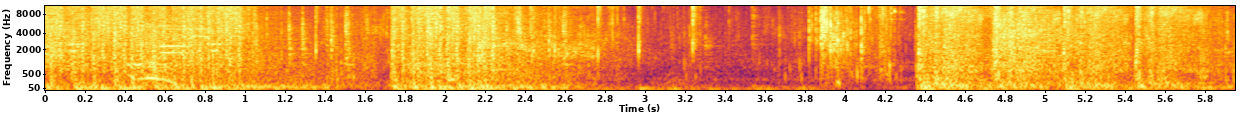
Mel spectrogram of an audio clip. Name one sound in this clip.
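A shotgun fires loud, booming blasts.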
